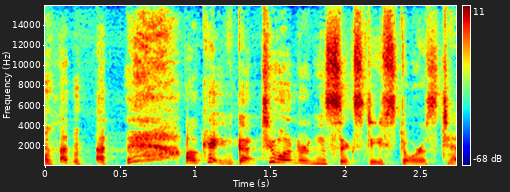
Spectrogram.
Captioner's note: laughter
